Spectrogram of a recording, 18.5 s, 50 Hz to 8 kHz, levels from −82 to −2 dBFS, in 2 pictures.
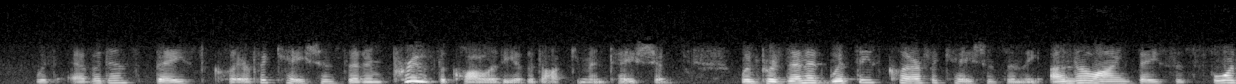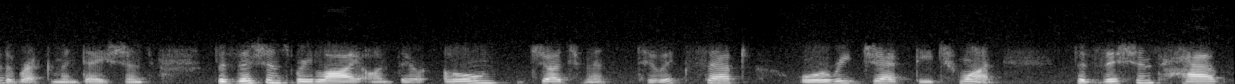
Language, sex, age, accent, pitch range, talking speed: English, female, 60-79, American, 155-195 Hz, 115 wpm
